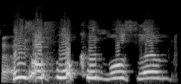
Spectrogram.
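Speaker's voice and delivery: mock outburst, very high and drawn out. Retelling the girlfriend's auntie running through the living room: imitating the auntie's outburst. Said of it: "She ran through the living room going".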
